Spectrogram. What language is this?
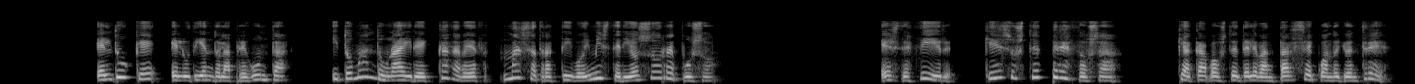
Spanish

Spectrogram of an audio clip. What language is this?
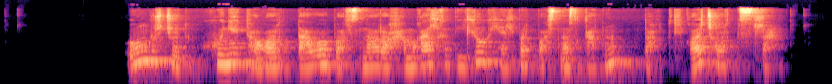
Mongolian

